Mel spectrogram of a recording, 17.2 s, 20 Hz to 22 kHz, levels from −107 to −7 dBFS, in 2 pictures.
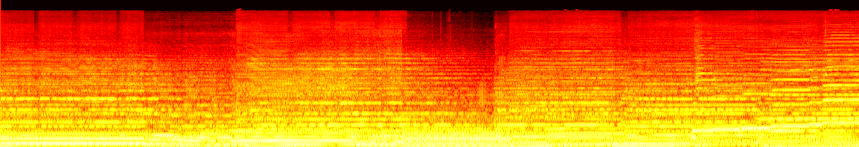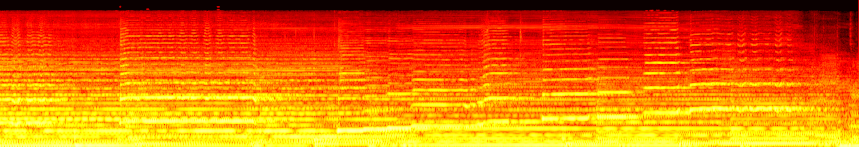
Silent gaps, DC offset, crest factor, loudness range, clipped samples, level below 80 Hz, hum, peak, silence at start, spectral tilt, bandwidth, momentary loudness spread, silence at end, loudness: none; under 0.1%; 14 dB; 4 LU; under 0.1%; -26 dBFS; none; -4 dBFS; 0 s; -7 dB/octave; 14.5 kHz; 5 LU; 0 s; -18 LUFS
